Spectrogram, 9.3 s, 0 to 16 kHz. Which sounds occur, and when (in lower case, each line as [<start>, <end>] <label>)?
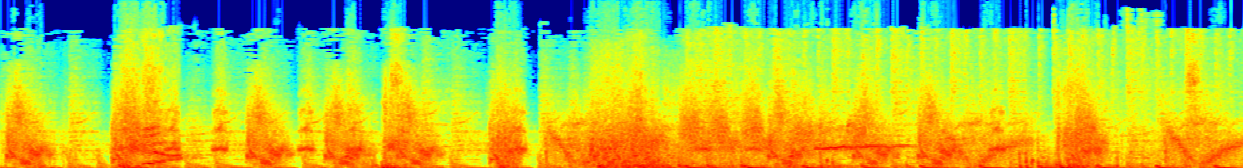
[0.00, 0.42] whoosh
[0.00, 9.32] music
[0.00, 9.32] video game sound
[0.83, 1.34] thwack
[1.00, 1.39] shout
[1.81, 2.22] whoosh
[2.39, 3.32] whoosh
[2.85, 3.33] thwack
[3.64, 3.92] thwack
[4.01, 5.05] sound effect
[5.06, 5.83] thwack
[5.74, 6.09] whoosh
[6.02, 6.86] sound effect
[6.34, 6.72] whoosh
[6.84, 7.22] whoosh
[7.34, 7.78] sound effect
[7.89, 8.31] thwack
[8.65, 9.32] sound effect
